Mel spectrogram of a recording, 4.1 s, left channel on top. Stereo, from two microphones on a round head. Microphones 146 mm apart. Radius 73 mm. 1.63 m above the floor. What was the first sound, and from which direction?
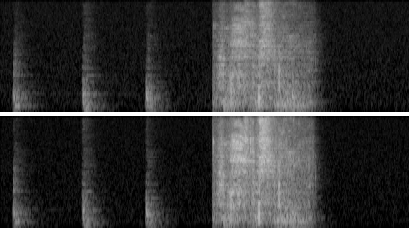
Footsteps, 55° right (ahead or behind).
